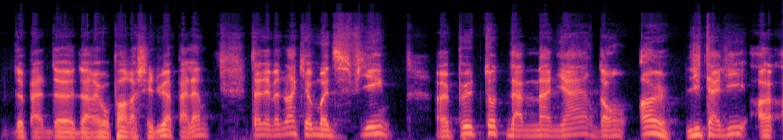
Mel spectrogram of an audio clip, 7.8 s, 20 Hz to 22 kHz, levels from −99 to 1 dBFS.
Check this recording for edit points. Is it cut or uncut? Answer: uncut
